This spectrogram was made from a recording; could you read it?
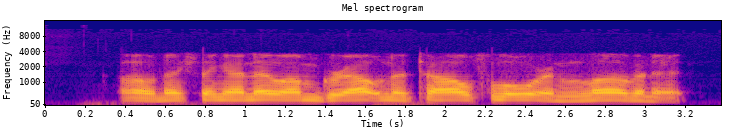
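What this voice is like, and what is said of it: Sarcastic tone. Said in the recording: “I'm being sarcastic.”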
